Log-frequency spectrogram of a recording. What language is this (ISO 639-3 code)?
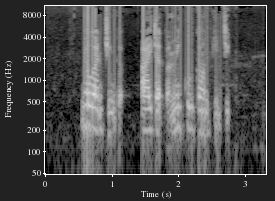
qws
